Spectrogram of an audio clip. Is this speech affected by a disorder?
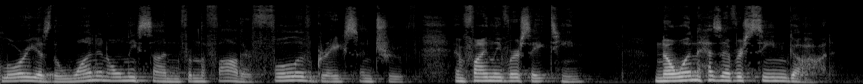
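No.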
